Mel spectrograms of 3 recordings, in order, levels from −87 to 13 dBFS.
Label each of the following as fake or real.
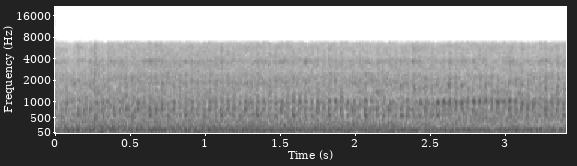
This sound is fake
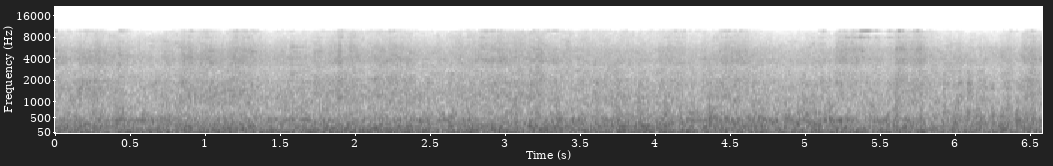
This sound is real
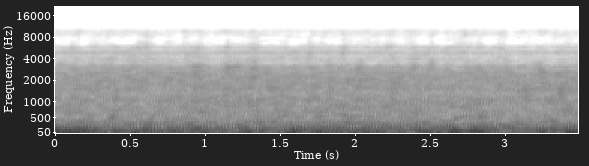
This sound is fake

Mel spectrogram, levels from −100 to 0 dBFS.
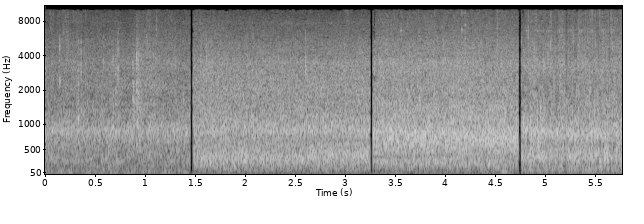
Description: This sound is real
